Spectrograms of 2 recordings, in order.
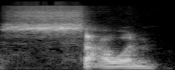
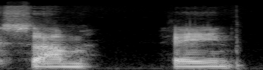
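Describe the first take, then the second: First: The middle consonant sounds like a W. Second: The middle is split into separate M and H. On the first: The speaker calls it right. "the M H in the middle is like a W" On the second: The speaker calls it wrong. "people split it as like Sam Hain"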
